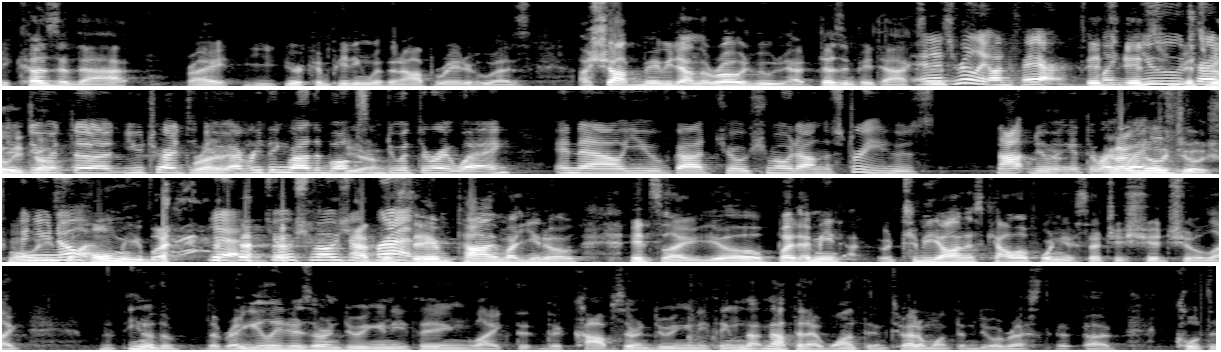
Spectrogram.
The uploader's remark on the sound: Live from MJBizCon 2023 in Las Vegas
